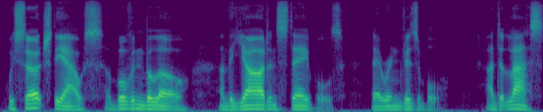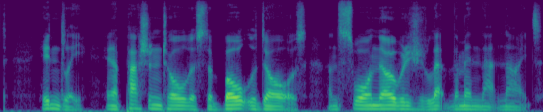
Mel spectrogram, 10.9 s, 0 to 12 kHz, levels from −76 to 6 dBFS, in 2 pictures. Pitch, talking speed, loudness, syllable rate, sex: 100 Hz, 205 wpm, -20 LUFS, 5.6 syllables/s, male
